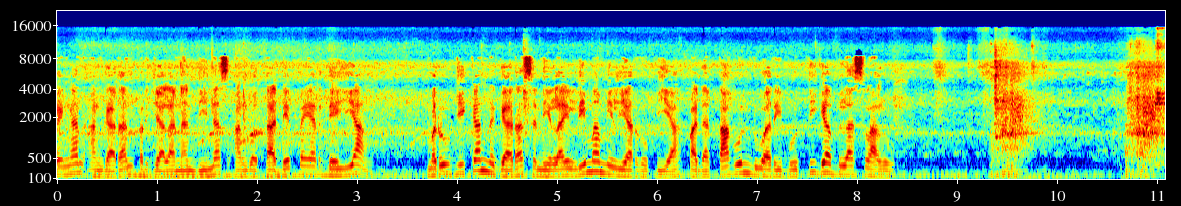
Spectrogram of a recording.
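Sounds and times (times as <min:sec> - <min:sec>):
vehicle engine idling: 0:00.0 - 0:10.8.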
